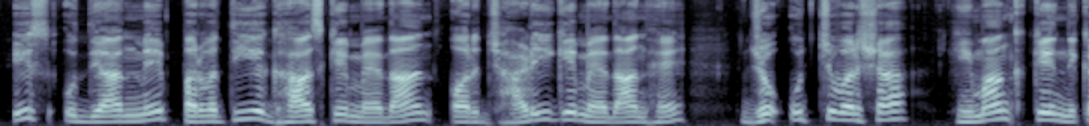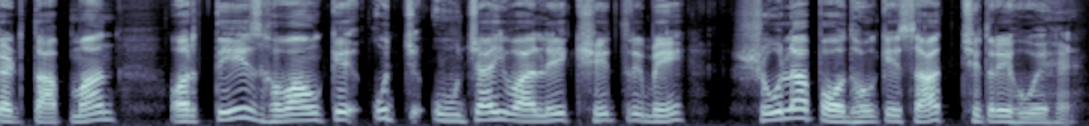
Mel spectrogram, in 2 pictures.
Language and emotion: Hindi, neutral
